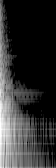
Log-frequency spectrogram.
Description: Quinto, Percussion; Sampleheads; NYC Percussionworks

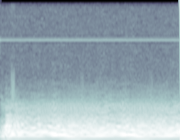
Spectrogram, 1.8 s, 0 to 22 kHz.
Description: BRASS, Brass Bones, Brs Layer; Club-50 - Foundations Roland

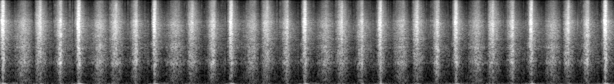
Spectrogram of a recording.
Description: LOOP, SHAKERS, Percussion

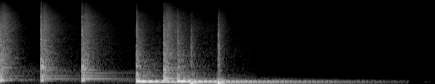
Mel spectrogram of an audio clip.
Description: Red Maple Groove 110, DW Red Maple Kit

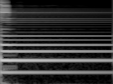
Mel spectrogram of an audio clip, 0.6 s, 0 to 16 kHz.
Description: slapor C5

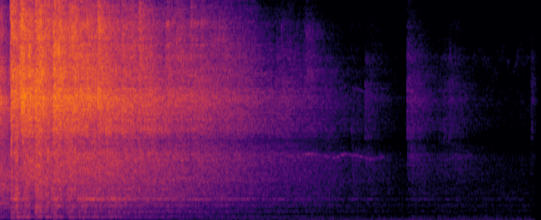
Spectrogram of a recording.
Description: THRASHY ME, Thrash Metal; SFX

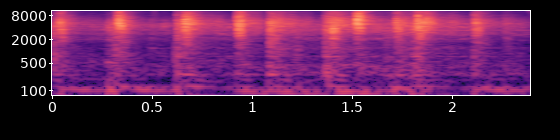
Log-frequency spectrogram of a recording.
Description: PERCS, 70 s Breakbeats

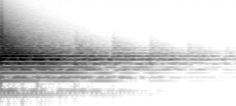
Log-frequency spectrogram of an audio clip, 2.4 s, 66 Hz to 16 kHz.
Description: M Mono DBeat B2 V127; KG MegaSaur

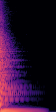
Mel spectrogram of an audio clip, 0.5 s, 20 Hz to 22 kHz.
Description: DJMB, Korg Electribe EMX-1

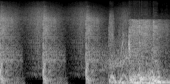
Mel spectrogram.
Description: Fills, Loops 140 BPM

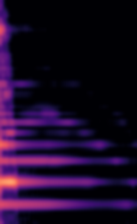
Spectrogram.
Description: THROATY, PHASE; Synth

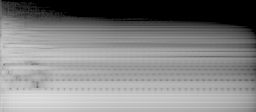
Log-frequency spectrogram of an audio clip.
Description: PLUCKED, Synclav FM, A#; Big Fish Audio

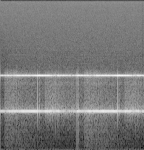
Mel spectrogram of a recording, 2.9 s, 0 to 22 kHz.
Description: ringing C2

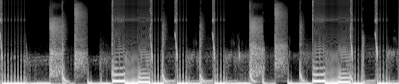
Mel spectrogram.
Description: Robot Thunder, Modular Electronica

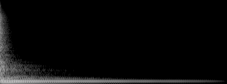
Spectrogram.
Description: TD-20 Tom B, Roland TD-20 Toms

